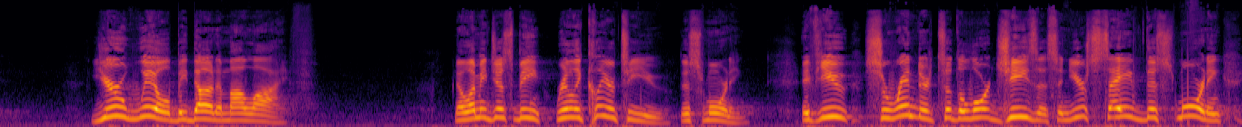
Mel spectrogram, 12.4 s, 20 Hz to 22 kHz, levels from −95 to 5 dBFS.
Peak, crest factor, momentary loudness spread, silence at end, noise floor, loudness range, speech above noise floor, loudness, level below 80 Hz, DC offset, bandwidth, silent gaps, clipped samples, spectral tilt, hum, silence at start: -2 dBFS; 20 dB; 11 LU; 0.2 s; -63 dBFS; 4 LU; 43 dB; -21 LUFS; -52 dBFS; under 0.1%; 17 kHz; none; under 0.1%; -4 dB/octave; none; 0.95 s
